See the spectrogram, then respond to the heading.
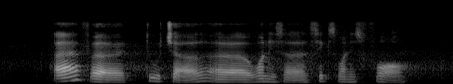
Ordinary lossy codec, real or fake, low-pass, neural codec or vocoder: none; fake; none; codec, 16 kHz, 0.9 kbps, LongCat-Audio-Codec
